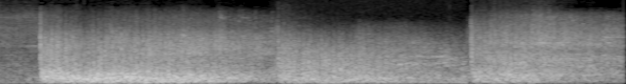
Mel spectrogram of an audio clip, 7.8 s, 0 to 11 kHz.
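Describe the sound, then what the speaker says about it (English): Heavy blasts from IRA bombs going off in central Belfast, a loud sustained roar of explosions and rumbling with sharp renewed bursts, dense and close throughout. "In July, 20 IRA bombs exploded in central Belfast"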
